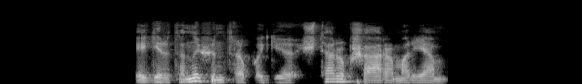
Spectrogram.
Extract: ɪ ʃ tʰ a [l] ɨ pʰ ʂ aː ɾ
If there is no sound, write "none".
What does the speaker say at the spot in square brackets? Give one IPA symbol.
ɾ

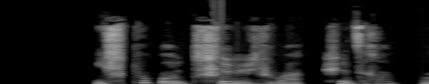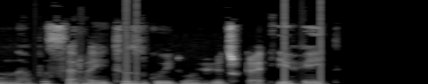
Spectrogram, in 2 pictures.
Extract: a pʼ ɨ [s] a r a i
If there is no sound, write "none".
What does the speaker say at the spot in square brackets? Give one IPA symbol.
s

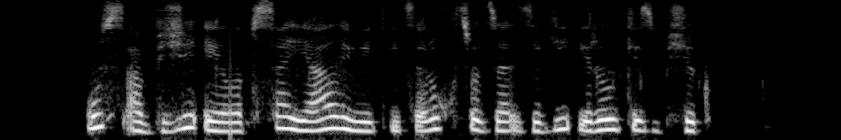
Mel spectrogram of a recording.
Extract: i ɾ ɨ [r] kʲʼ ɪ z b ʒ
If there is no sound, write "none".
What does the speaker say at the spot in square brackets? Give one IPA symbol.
l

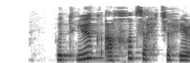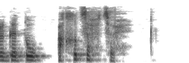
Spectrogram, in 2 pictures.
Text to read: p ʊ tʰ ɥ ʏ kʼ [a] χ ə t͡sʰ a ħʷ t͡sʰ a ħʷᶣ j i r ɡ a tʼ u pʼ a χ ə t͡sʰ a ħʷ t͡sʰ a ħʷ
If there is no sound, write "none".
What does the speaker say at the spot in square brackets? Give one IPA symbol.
a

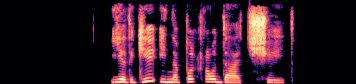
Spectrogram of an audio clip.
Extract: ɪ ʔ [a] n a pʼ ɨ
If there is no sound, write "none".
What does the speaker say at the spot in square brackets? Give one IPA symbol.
i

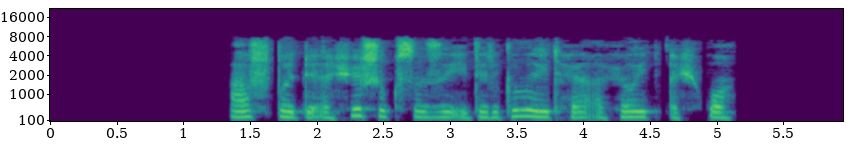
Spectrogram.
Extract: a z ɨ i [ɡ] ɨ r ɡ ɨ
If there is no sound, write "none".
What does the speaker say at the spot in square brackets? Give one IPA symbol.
d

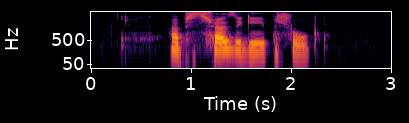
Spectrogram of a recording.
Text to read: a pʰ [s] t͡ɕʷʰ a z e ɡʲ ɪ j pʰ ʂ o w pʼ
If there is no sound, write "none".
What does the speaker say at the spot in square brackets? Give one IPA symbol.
s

